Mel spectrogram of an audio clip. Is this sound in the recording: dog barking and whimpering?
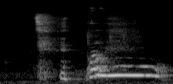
yes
